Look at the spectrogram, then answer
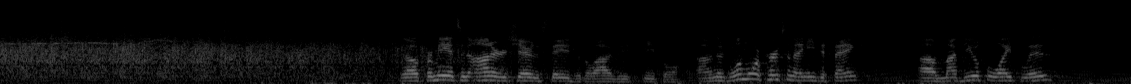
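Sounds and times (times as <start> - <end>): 
audience applause: 0.0 - 4.0
speech: 4.0 - 10.7.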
